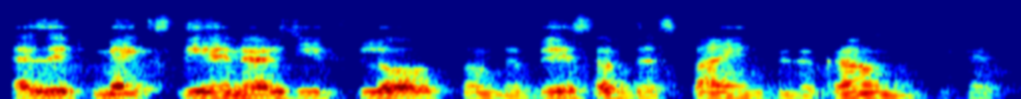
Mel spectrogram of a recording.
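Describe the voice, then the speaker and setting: A man with an Indian accent teaches meditation in a medium-pitched voice. He gives calm, deliberate instructions and leaves space between phrases. The recording is dull and low in fidelity, like online session audio. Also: slight background noise.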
